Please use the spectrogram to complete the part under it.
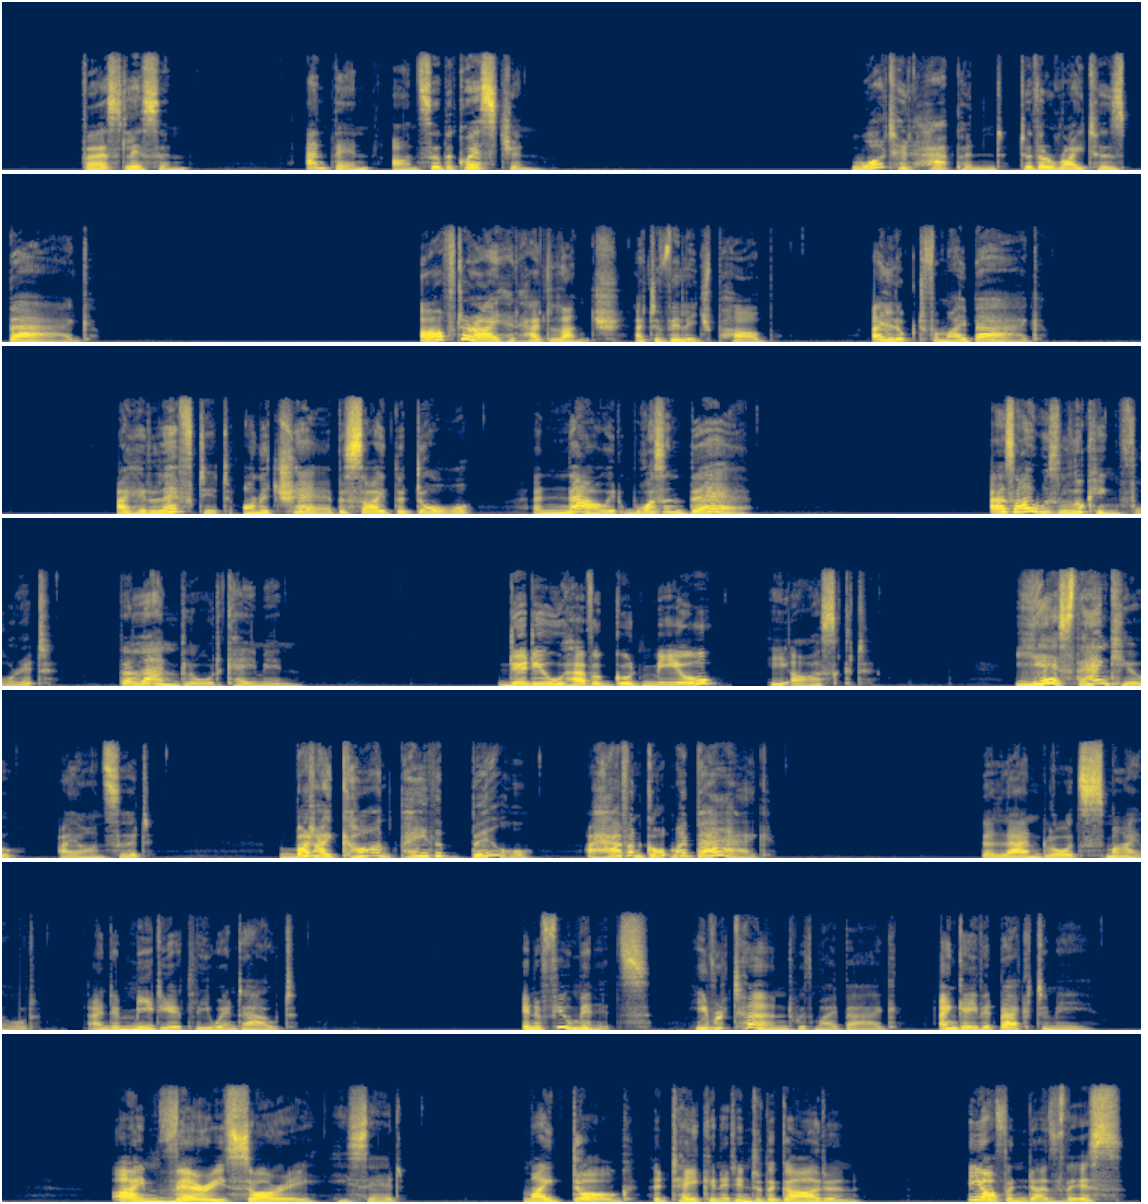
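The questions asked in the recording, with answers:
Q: What had happened to the writer's bag?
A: The landlord's dog had taken it into the garden.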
